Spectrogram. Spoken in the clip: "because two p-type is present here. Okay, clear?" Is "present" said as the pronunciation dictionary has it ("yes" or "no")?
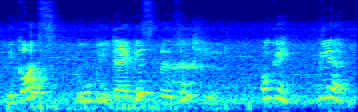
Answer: yes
